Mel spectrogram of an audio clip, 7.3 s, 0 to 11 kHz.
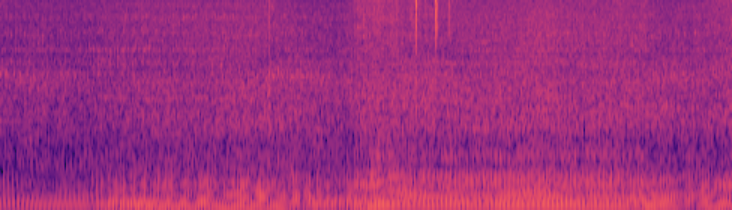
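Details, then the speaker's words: BMW E92 335i N54 six-speed manual, first start after two to three years sitting with rats living in it: engine catches and runs unevenly, drone surging and dipping with a loose clatter; rough running after long storage. "yeah if I were to guess that sounded pretty bad but um let's keep going I guess"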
